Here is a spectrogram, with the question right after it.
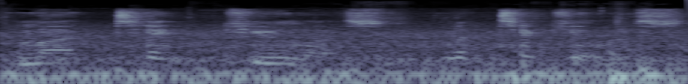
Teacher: stress is on that second syllable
